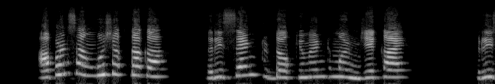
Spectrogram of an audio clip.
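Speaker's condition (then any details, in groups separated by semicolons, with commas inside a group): No condition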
